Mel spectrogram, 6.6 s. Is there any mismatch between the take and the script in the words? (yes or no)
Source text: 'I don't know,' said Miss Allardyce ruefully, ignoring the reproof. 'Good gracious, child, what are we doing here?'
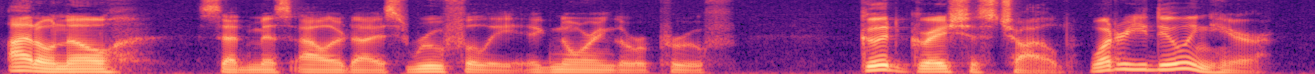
yes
